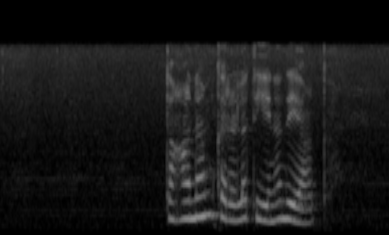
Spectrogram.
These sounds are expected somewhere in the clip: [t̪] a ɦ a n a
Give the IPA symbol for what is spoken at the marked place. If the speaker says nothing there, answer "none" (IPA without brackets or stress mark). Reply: t̪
